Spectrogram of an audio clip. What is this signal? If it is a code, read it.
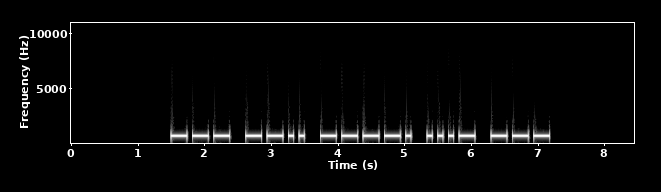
Morse code, heard as a keyed tone, about 15 wpm, 700 Hz. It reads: OZ9VO
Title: DXCC-100 Call Signs - 5 Characters - Repeated 2x - 15wpm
